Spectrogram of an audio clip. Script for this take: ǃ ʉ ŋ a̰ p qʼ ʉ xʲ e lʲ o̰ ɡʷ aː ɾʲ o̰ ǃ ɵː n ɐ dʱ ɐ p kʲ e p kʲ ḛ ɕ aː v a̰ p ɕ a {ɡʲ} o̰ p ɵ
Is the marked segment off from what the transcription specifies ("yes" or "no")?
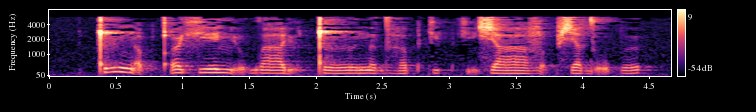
yes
